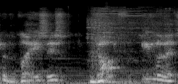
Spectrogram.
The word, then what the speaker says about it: Dartford: it a bit, especially because I've never once heard the R pronounced amongst anyone around me, because it's not pronounced. The name of the place is Dartford.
